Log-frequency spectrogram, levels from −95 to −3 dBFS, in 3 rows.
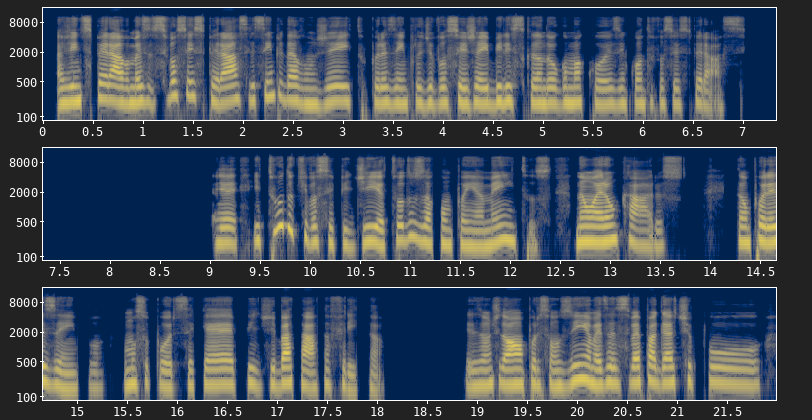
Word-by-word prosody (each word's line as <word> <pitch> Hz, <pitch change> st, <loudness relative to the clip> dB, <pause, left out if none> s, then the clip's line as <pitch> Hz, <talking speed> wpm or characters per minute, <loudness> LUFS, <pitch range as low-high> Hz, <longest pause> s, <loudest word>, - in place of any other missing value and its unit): A 185 Hz, -, +1 dB
gente 200 Hz, +2 st, +3 dB
esperava 215 Hz, -5 st, +4 dB
mas 195 Hz, +1 st, +2 dB
se 195 Hz, -, -7 dB
se 200 Hz, -, -5 dB
você 260 Hz, +1 st, -1 dB
esperasse, 210 Hz, -2 st, +1 dB
eles 210 Hz, -, -5 dB
sempre 255 Hz, +4 st, -3 dB
davam 210 Hz, -5 st, 0 dB
um -, -, -1 dB
jeito, 200 Hz, +3 st, -2 dB
por 195 Hz, -, -5 dB
exemplo, 190 Hz, 0 st, -2 dB
de 195 Hz, -, -3 dB
você 190 Hz, +1 st, -1 dB
já 190 Hz, +1 st, 0 dB
ir 185 Hz, -, +3 dB
beliscando 190 Hz, -1 st, -1 dB
alguma 195 Hz, +1 st, -1 dB
coisa 180 Hz, -1 st, -5 dB
enquanto 185 Hz, 0 st, -6 dB
você 185 Hz, -1 st, -8 dB
esperasse. 180 Hz, -1 st, -9 dB, 2.0 s
É, 190 Hz, -1 st, 0 dB, 0.2 s
e 210 Hz, -, -2 dB
tudo 360 Hz, -, +3 dB
que 275 Hz, -, -6 dB
você 200 Hz, -2 st, -2 dB
pedia, 180 Hz, +3 st, 0 dB
todos 220 Hz, +7 st, -2 dB
os 205 Hz, -, -1 dB
acompanhamentos, 185 Hz, +2 st, -2 dB, 0.2 s
não 205 Hz, +1 st, +6 dB
eram 205 Hz, +2 st, +6 dB
caros. 175 Hz, -6 st, -4 dB, 0.5 s
Então, 195 Hz, -2 st, +1 dB
por 205 Hz, +1 st, +3 dB
exemplo, 155 Hz, -6 st, 0 dB, 0.2 s
vamos 180 Hz, +1 st, -1 dB
supor: 165 Hz, -4 st, -4 dB
você 160 Hz, +3 st, -8 dB
quer 180 Hz, 0 st, +2 dB
pedir 180 Hz, -2 st, -5 dB
batata 180 Hz, -2 st, +3 dB
frita. 140 Hz, -5 st, -10 dB, 0.8 s
Eles 165 Hz, -, -5 dB
vão 175 Hz, 0 st, 0 dB
te 195 Hz, +2 st, -6 dB
dar 175 Hz, -1 st, +8 dB
uma 180 Hz, -, +6 dB
porçãozinha, 185 Hz, +3 st, 0 dB
mas 175 Hz, +1 st, +2 dB
aí 195 Hz, -, +3 dB
você 180 Hz, -, -5 dB
vai 195 Hz, 0 st, +5 dB
pagar 195 Hz, -2 st, +3 dB
tipo, 185 Hz, -3 st, -4 dB
190 Hz, 160 wpm, -24 LUFS, 180-205 Hz, 2.0 s, dar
